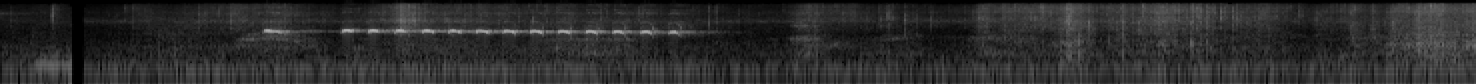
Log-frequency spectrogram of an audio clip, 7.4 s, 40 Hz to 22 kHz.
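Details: Mayan Antthrush recorded in Yucatán, Mexico, in March 2019 on a birding tour: a rapid run of about a dozen clear, evenly spaced whistled notes that sink slightly in pitch, followed by leafy rustling and wind.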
